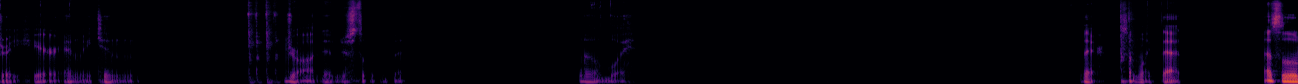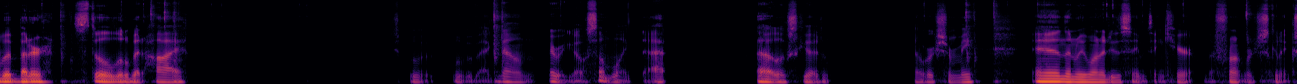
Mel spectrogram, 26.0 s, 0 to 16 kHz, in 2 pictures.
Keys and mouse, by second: 2.5 g, 9.0-10.9 drag, 11.2 Tab, 13.6 Tab, 14.6 ctrl+Tab, 15.9-16.9 drag, 17.9 Tab, 22.6 Tab, 24.0 click, 25.4 e.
